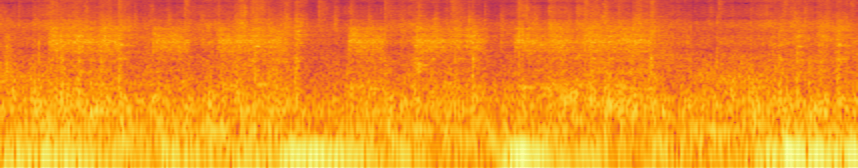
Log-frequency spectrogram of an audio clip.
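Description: A moving train in the game Hunt Down The Freeman rumbles steadily with a low rolling drone and faint rhythmic clickety-clack, continuous and moderately loud with no talk.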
